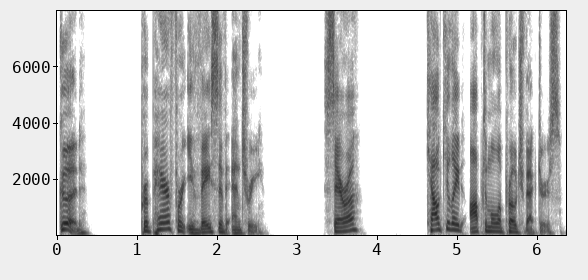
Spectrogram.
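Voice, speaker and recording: Decisive male starship commander, read by a man, steady and focused. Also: mid-range voice, measured pace, no room sound, studio quality, pitched above the performer's own voice, heavily acted. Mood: determined. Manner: calm, firm, decisive.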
